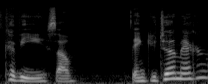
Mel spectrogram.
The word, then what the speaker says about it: Kavi: I was reading and saying Kavi, but it's Kavi.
